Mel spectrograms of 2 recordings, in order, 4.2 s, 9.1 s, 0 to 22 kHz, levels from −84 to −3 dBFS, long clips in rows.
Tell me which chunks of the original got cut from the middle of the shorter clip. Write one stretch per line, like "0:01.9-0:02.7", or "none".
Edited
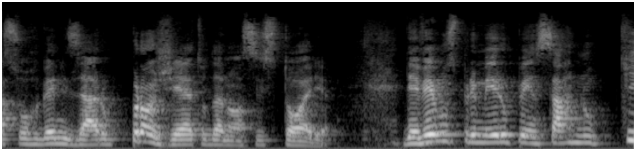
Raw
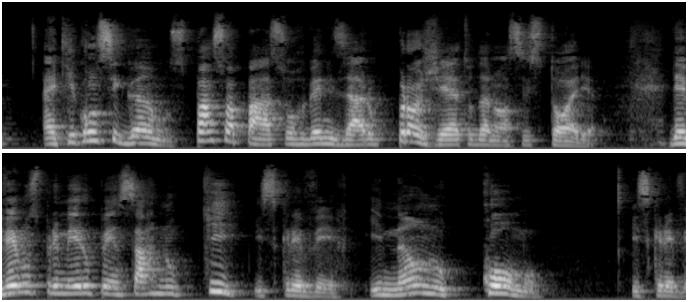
none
